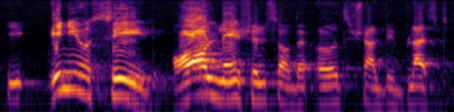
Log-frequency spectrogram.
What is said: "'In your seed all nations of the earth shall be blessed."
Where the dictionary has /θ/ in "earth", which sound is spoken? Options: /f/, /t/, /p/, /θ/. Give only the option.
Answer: /t/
